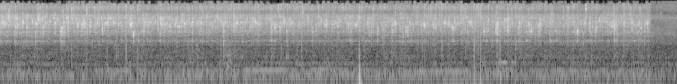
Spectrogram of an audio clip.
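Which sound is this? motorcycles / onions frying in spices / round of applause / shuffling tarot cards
onions frying in spices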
